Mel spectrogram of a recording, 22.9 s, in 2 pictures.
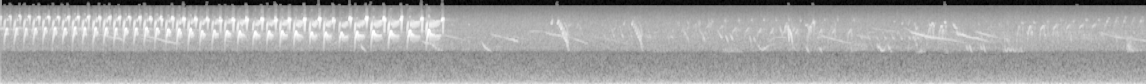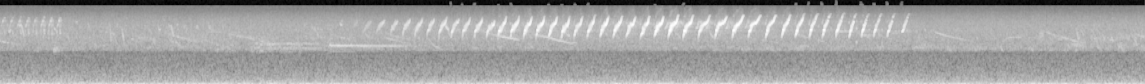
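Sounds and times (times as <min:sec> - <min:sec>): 
buzzy bird trill: 0:00.0 - 0:04.5, 0:14.1 - 0:20.6
several birds chirping and whistling: 0:00.0 - 0:22.9.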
